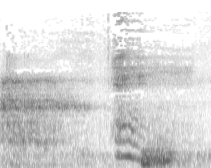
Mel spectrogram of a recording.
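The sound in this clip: Deep breath during a coaching session: a steady, hum-like voiced tone, then a longer breathy exhale with a soft voiced sigh.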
